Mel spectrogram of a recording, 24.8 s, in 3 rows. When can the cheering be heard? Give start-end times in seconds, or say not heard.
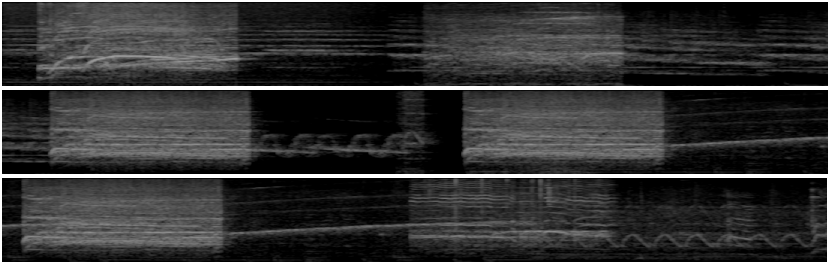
0.3-2.4, 4.2-6.2, 8.8-10.8, 12.8-14.9, 16.7-18.8, 20.6-22.6.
